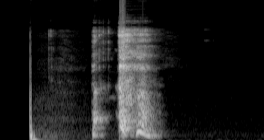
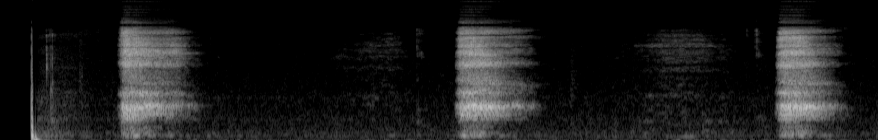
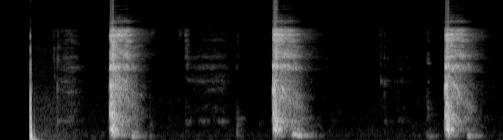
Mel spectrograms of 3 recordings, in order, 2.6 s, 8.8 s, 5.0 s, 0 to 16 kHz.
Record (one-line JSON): {"cough_length": "2.6 s", "cough_amplitude": 32768, "cough_signal_mean_std_ratio": 0.31, "exhalation_length": "8.8 s", "exhalation_amplitude": 17390, "exhalation_signal_mean_std_ratio": 0.35, "three_cough_length": "5.0 s", "three_cough_amplitude": 32768, "three_cough_signal_mean_std_ratio": 0.27, "survey_phase": "beta (2021-08-13 to 2022-03-07)", "age": "45-64", "gender": "Male", "wearing_mask": "No", "symptom_none": true, "smoker_status": "Ex-smoker", "respiratory_condition_asthma": false, "respiratory_condition_other": false, "recruitment_source": "REACT", "submission_delay": "1 day", "covid_test_result": "Negative", "covid_test_method": "RT-qPCR", "influenza_a_test_result": "Negative", "influenza_b_test_result": "Negative"}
